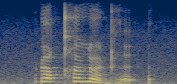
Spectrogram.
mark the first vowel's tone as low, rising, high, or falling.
high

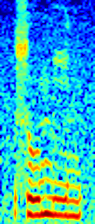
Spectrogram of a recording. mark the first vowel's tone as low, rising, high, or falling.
rising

